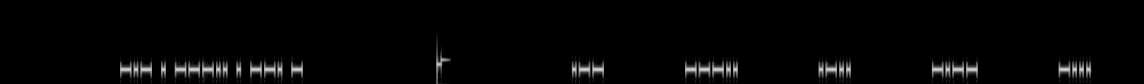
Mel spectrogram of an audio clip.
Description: Morse code, heard as a keyed tone, about 36 wpm, spaced as for 16 wpm, 700 Hz. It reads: KE8EGT W8LYB
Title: USA Call Signs - 8x Character Spacing - 35wpm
